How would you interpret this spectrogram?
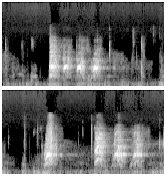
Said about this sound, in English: I think there's a dog there somewhere.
